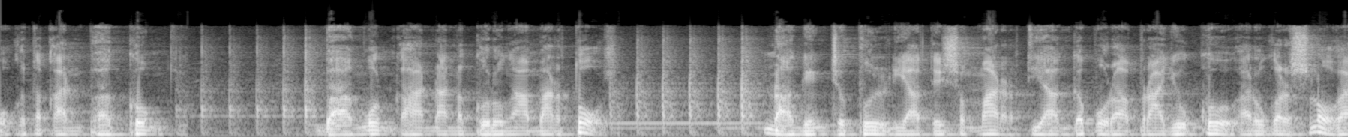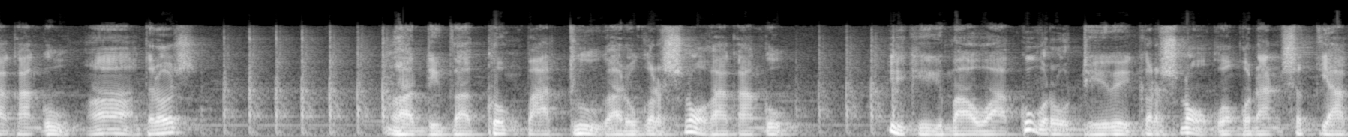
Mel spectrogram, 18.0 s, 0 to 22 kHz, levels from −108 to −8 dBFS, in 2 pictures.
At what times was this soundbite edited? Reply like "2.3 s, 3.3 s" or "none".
1.1 s, 4.1 s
